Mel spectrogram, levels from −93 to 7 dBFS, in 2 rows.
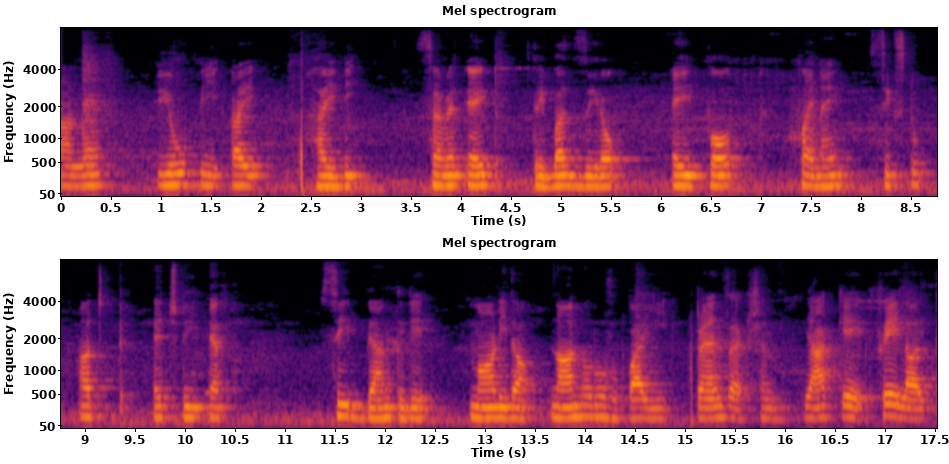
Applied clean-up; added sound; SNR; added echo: none; none; none; none.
